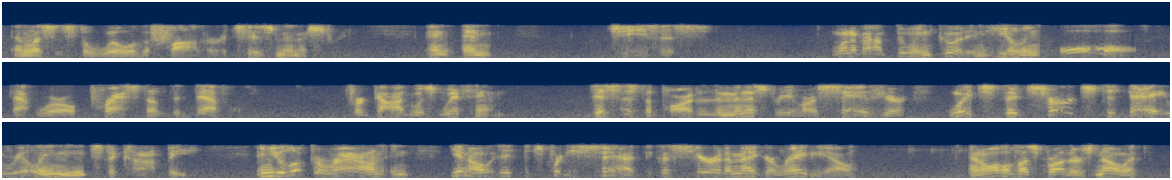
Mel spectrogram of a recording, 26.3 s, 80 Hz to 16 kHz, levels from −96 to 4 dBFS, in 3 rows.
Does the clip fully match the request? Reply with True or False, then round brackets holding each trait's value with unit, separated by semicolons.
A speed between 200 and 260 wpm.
False (160 wpm)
